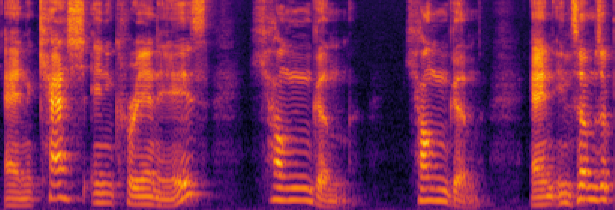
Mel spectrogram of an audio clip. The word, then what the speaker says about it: 현금: cash in Korean is 현금, 현금. And in terms of pronunciation, because of nasalization, the 니은 받침 in 현 is pronounced as an 이응 sound. So it's not 현금, but it's 현금, 현금.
